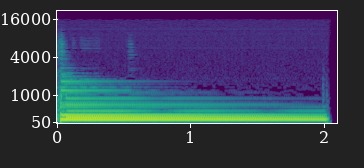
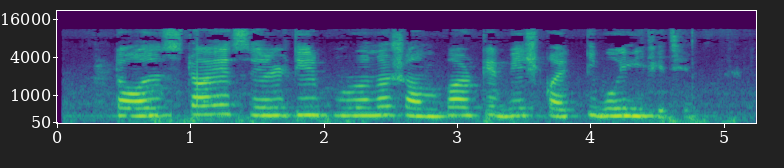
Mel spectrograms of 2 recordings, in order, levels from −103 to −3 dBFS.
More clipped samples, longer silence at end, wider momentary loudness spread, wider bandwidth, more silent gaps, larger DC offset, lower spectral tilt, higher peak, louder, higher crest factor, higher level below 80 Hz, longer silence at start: neither; about the same, 0.05 s vs 0.15 s; about the same, 6 LU vs 7 LU; second, 2.3 kHz vs 11.5 kHz; neither; neither; first, -11 dB/octave vs -3.5 dB/octave; about the same, -6 dBFS vs -6 dBFS; first, -18 LUFS vs -22 LUFS; about the same, 12 dB vs 16 dB; about the same, -52 dBFS vs -48 dBFS; second, 0 s vs 0.3 s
